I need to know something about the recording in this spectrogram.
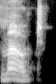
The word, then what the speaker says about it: Maud: which was sprunk and your first name in English it's pronounced more than Dutch it's pronounced mount I now became or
